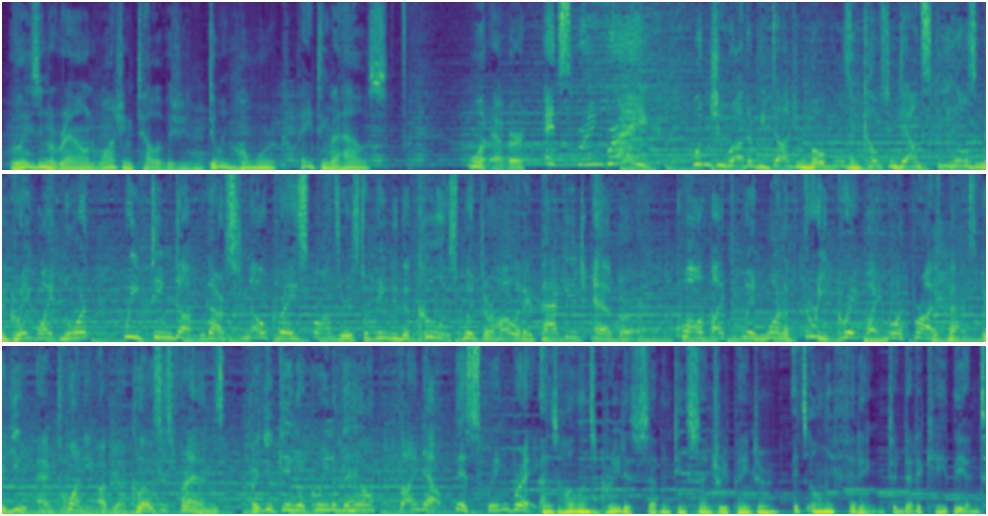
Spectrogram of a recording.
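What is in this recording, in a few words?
English Canadian narration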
